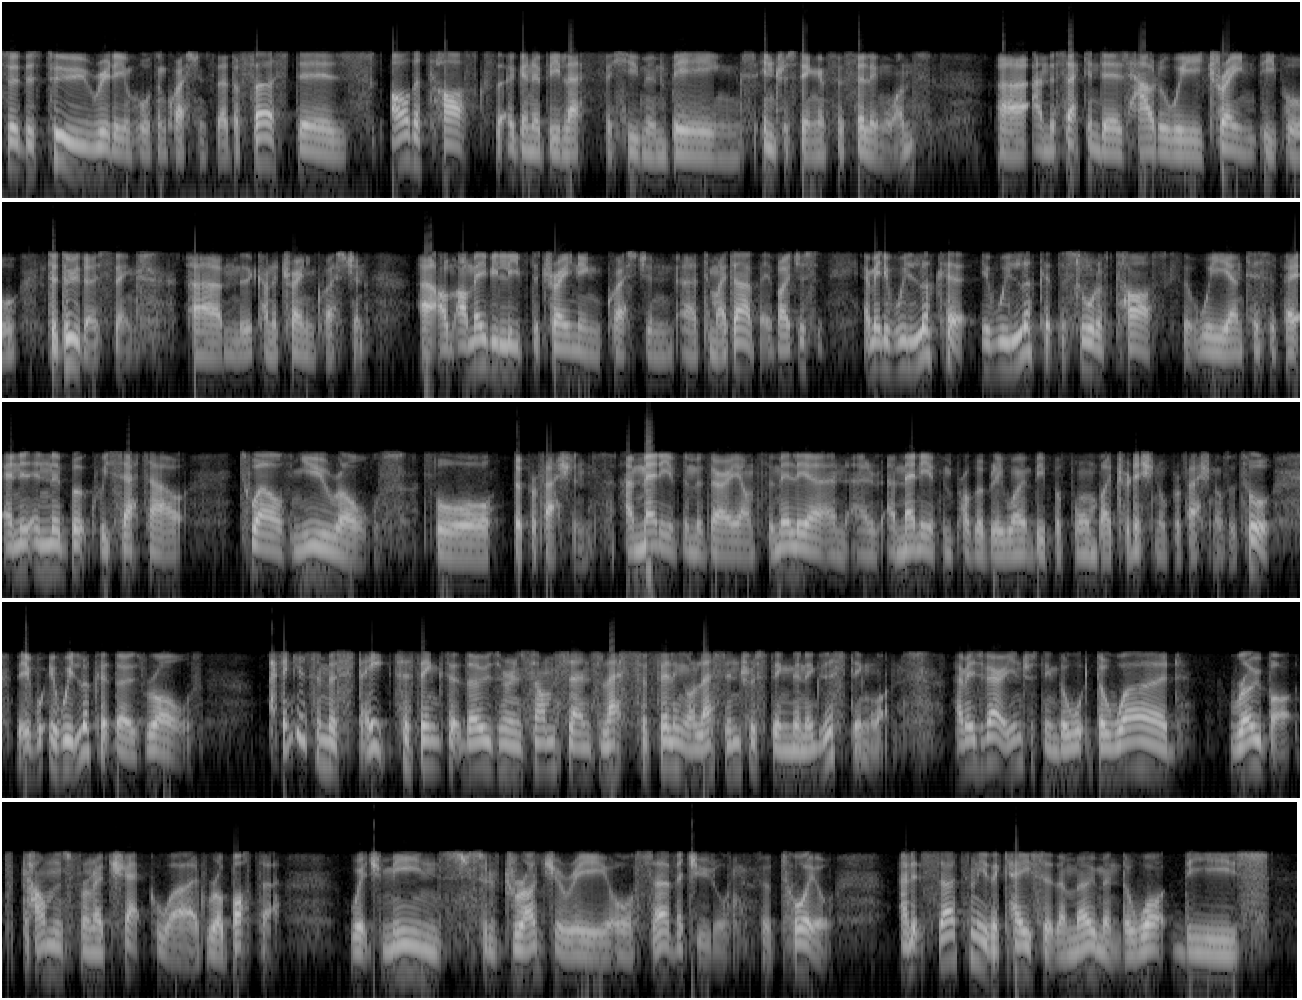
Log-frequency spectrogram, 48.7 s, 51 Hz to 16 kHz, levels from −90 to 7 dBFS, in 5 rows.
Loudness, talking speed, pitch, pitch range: -27 LUFS, 220 wpm, 115 Hz, 95-130 Hz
